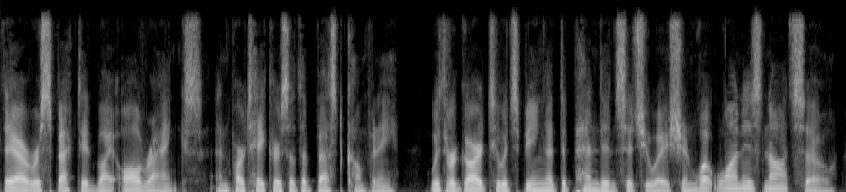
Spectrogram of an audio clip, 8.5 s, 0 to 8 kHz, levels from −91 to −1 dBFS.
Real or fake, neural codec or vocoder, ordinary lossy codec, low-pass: real; none; Opus, 64 kbps; 7.2 kHz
